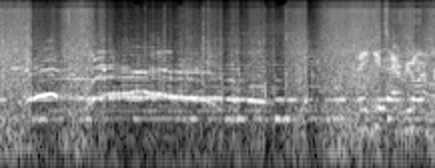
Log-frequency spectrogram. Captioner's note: crowd cheering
